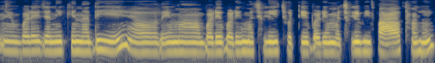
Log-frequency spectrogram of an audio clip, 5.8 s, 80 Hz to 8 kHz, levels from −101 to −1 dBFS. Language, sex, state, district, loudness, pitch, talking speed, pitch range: Chhattisgarhi, female, Chhattisgarh, Jashpur, -22 LUFS, 185 Hz, 165 wpm, 180-195 Hz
